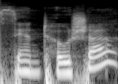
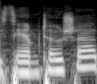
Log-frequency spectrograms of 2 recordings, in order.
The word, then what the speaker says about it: santosha: And then the next niyama is santosha. Sometimes it's spelled with an M, so it'd be samtosha, but it depends what tradition you're studying.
